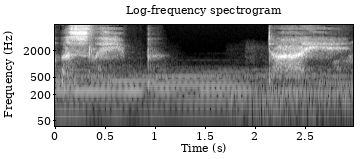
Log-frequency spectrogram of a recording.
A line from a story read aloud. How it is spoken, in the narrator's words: he said very faintly, almost inaudibly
